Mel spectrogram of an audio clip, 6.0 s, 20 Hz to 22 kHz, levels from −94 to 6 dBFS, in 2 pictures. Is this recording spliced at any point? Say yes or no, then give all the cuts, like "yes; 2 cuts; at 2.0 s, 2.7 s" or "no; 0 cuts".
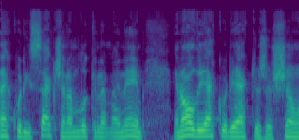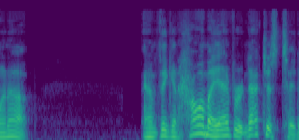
no; 0 cuts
